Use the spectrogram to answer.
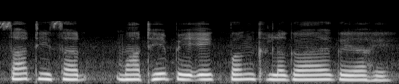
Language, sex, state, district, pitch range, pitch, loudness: Hindi, female, Arunachal Pradesh, Longding, 220-240 Hz, 225 Hz, -11 LUFS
